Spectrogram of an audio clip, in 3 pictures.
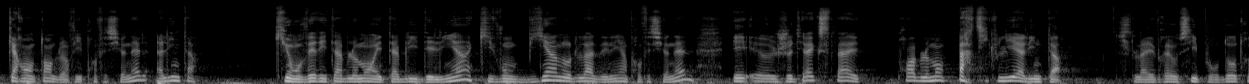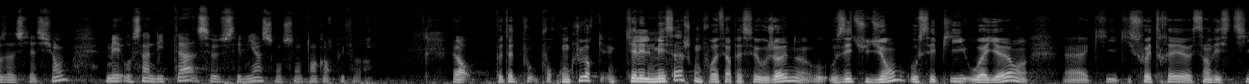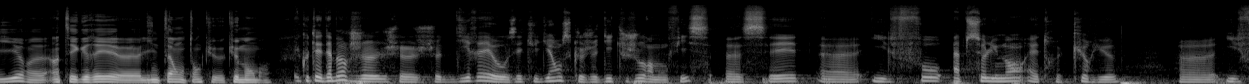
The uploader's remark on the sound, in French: À l’occasion du Congrès annuel de l’INTA à Washington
